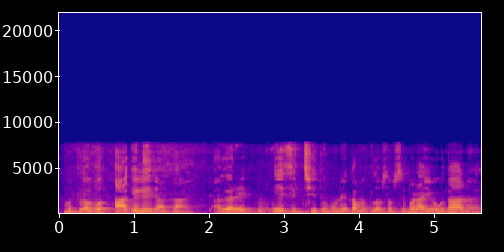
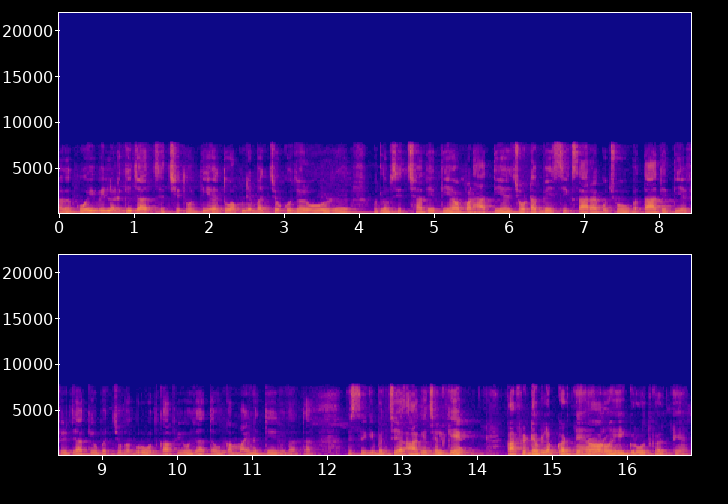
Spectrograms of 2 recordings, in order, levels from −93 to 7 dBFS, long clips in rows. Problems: background sounds at intervals, background conversations at intervals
